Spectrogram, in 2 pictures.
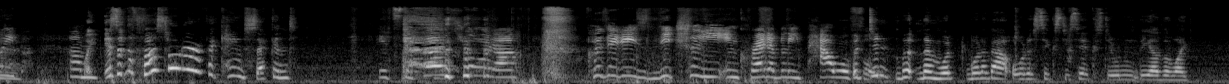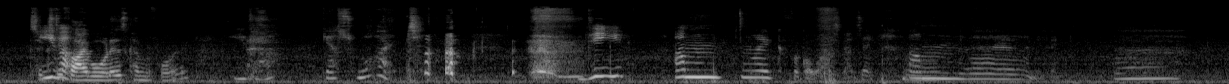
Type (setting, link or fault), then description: fault, background noise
